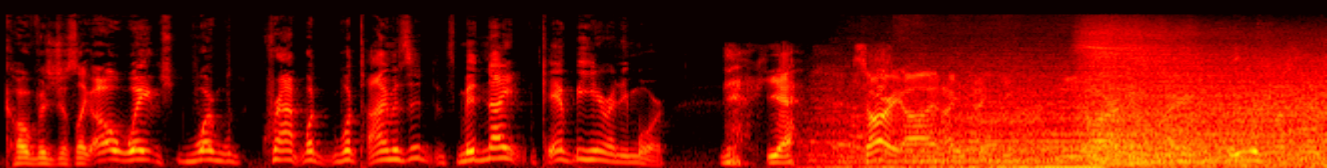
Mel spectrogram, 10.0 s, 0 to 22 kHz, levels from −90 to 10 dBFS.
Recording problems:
train or aircraft noise; very loud; from 6.5 s on; 3 dB above the speech

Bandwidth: 15 kHz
